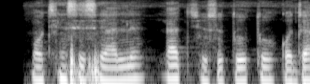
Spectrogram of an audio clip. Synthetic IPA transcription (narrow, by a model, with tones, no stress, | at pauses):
mõ˧ti˧n̩˦si˦se˦a˧lɛ˦la˦ti˦o˨su˧to˦to˦kɔ˧d͡ʒa˦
